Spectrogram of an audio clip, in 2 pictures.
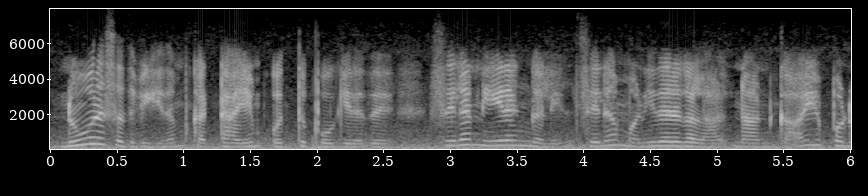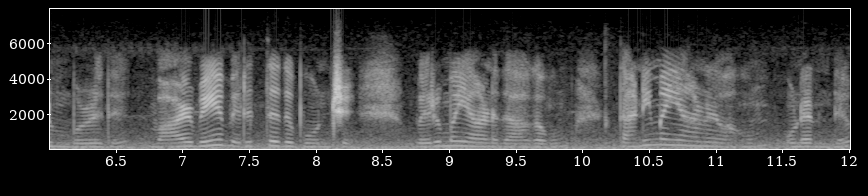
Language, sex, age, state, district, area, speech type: Tamil, female, 45-60, Tamil Nadu, Pudukkottai, rural, spontaneous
